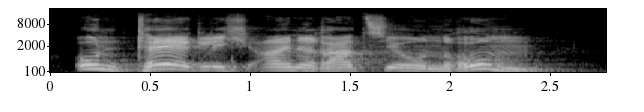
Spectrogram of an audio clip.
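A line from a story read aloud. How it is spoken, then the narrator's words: Called out. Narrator (German): ruft Kabeljaukurt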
